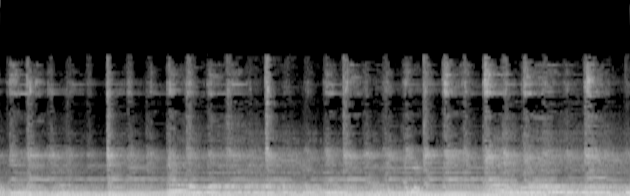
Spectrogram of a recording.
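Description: A man singing live with his own acoustic guitar accompaniment: long held vocal notes that bend in pitch, over steady strumming.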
